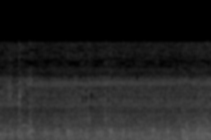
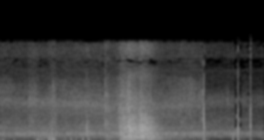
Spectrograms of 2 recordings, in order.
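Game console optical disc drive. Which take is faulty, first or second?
first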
